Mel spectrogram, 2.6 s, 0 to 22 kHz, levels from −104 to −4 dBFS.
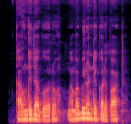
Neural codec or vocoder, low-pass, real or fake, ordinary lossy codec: none; none; real; none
